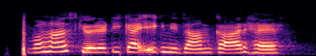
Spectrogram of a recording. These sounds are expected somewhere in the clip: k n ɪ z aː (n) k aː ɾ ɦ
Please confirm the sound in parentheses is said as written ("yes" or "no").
no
